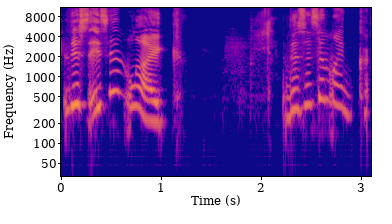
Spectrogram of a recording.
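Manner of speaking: loud and high, incredulous; nearly shouting in disbelief; exasperated outburst. Real, not acted. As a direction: voice jumping up in outraged disbelief. Outraged rant about the manager.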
